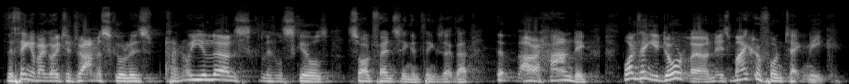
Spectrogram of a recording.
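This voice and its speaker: Gravelly older British man telling stories. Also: a little high, sing-song, moderate pace. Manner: rambling anecdotal, playful, self-mocking asides. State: coughing, tickle in throat. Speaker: convention guest actor. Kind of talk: convention Q&A storytelling. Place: convention hall stage.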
